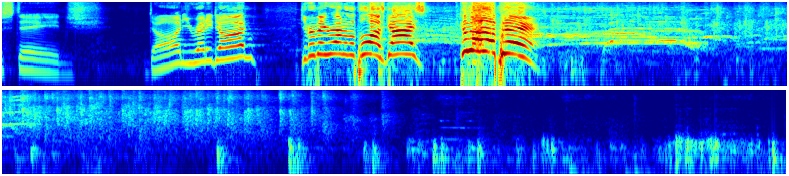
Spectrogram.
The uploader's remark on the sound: It’s the 3 rd annual Kzoo Poetry Slam Finals, but it’s the first year we had the equipment to record it. It’s the 3 rd annual Kzoo Poetry Slam Finals, but it’s the first year we had the equipment to record it.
